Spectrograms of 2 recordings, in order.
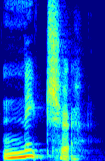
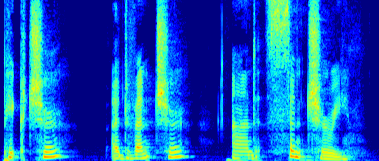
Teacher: the T is not pronounced T, as in to. It's pronounced ch, like in cheese. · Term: ch sound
